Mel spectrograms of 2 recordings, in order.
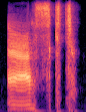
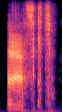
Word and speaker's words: asked: proper pronunciation Amalia is asked you pronounce the S and then the K and then the T asked but For Heaven's Sake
